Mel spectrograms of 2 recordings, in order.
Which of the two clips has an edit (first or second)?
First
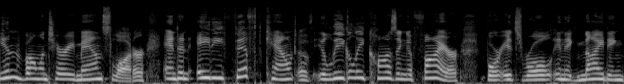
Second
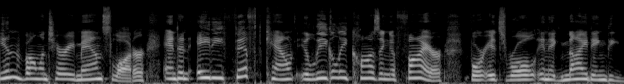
second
